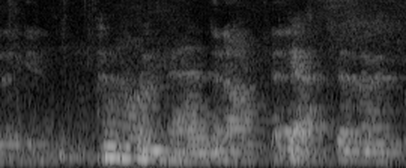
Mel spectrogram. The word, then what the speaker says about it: Phnom Penh: Phnom Penh.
